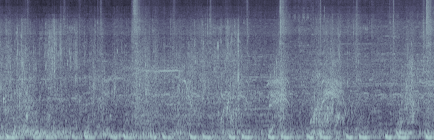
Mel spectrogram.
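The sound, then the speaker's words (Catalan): Liquid floods a bed and submerges a girl: continuous churning, sloshing water with bubbling swirls, loud and steady throughout. “Mira al seu voltant i observa com el líquid comença a inundar-li el llit fins a submergir-la per complet. La Roni s'agita, completament submergida.”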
